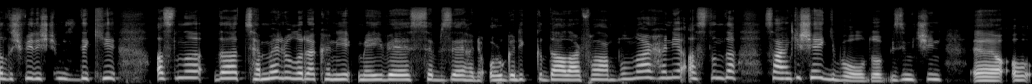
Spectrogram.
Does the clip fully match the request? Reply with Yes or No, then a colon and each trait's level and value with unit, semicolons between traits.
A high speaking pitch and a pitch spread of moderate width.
Yes: high, 235 Hz; average, 4.7 semitones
